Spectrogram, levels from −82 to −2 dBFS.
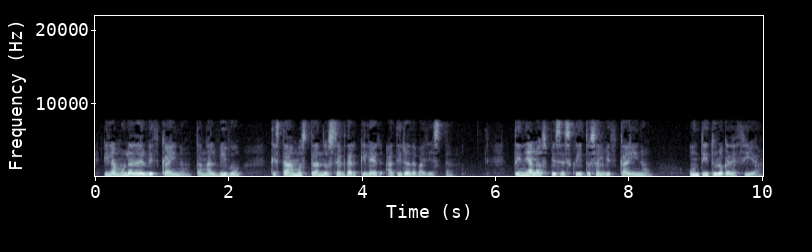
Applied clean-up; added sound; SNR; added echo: none; none; none; none.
